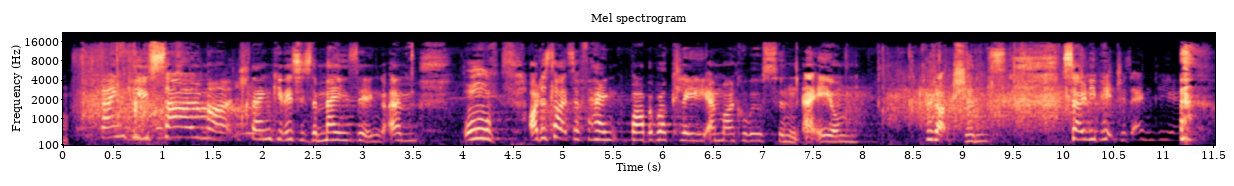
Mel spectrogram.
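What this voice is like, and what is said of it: Strong British accent. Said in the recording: “I honestly couldn't make out about half of what she said. I mean, that girl has one serious British accent”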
